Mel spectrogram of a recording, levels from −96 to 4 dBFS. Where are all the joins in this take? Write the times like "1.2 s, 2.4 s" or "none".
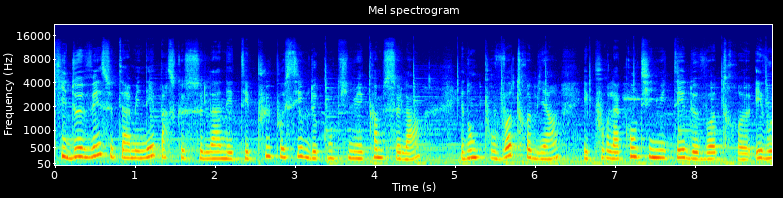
none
